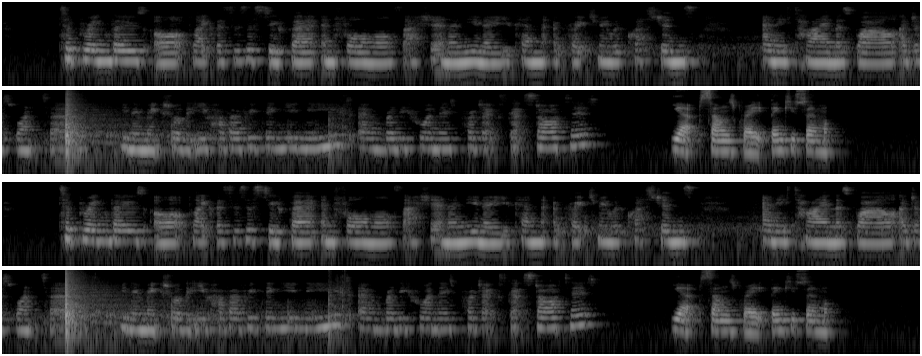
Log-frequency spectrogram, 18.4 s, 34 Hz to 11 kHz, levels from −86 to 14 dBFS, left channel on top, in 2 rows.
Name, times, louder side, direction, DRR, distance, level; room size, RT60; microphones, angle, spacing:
voice 1, 0.6-7.2 7.6-10.0 10.4-15.1, left 1 dB, 20° right, 0.8 m, -43 dB
sound 1, 5.5-12.7, right 3 dB, 80° right, 0.5 m, -49 dB
voice 2, 15.9-17.4, left 3 dB, 35° left, 0.4 m, -39 dB
3.5 x 2.9 x 3.6 m
head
